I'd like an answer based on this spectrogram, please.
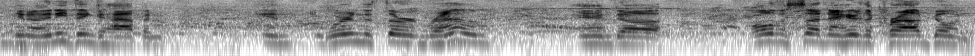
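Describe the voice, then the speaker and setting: A high-pitched man speaks with an American accent at a moderate pace, his intonation fairly even. Crowd noise fills the background, and the room echo is audible. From Florida Keys, US. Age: 60s. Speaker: boxing coach. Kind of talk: casual interview chat. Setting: outdoors in front of pizza shop.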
